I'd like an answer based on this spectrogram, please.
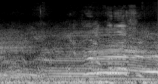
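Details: Small bulls and heifers in a batch of calves being bought and priced, steady moo that swells toward the end with a bright harmonic band, while voices talk close by.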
